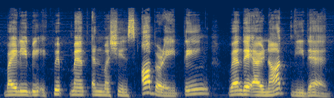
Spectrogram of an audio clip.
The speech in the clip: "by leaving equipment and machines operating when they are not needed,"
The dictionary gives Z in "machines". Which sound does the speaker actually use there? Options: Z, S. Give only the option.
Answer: S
